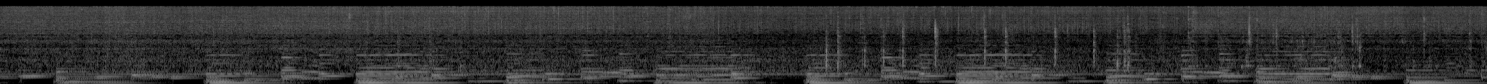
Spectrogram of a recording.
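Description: Potato cubes and sliced wiener sausages sizzling in oil in a frying pan. From about halfway through, a knife taps on a mango-wood cutting board as an onion is cut, and a wooden spatula stirs the pan near the end. Background music runs underneath.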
